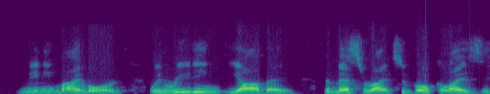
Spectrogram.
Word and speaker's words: Yahweh: It says, the original pronunciation was most likely Yahweh, Yahweh, Yahweh.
